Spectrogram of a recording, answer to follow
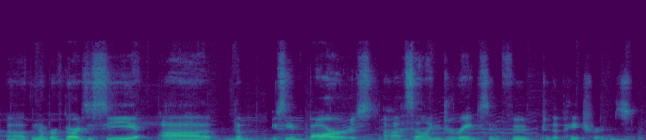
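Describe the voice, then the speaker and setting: Man, game master, relaxed descriptive narration, frequent ums, faint music behind. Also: mid-range voice, a little slow.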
